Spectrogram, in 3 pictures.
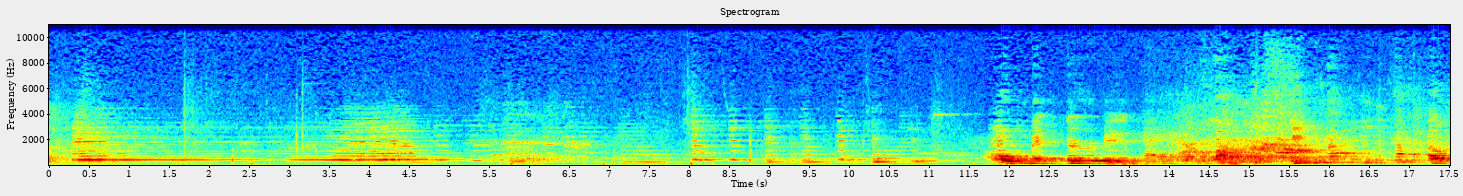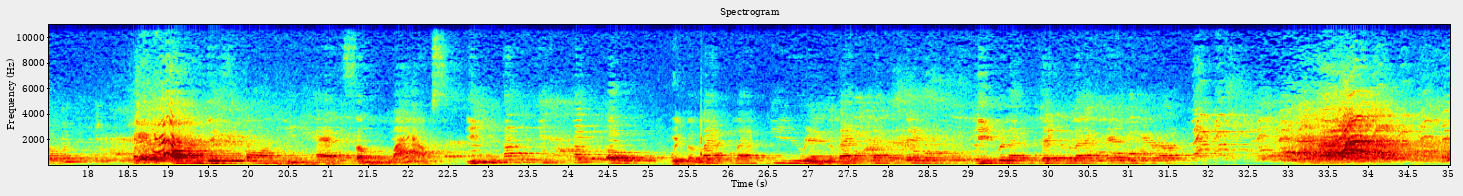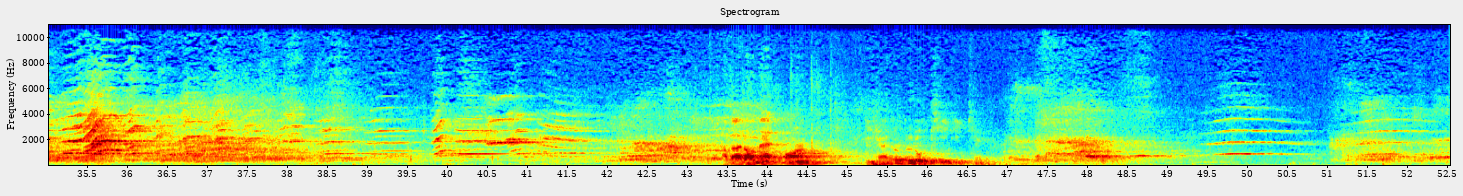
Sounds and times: Violin, fiddle: 0.0 - 44.6, 48.0 - 52.5.

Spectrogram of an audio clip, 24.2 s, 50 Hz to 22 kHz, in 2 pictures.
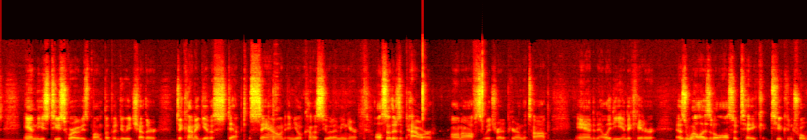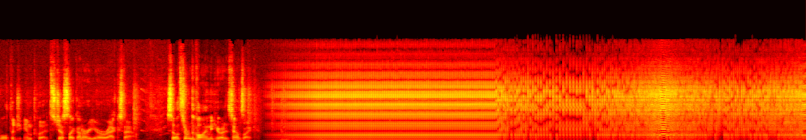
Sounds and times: Speech: 0.0 - 16.0
Effects unit: 16.1 - 24.2.

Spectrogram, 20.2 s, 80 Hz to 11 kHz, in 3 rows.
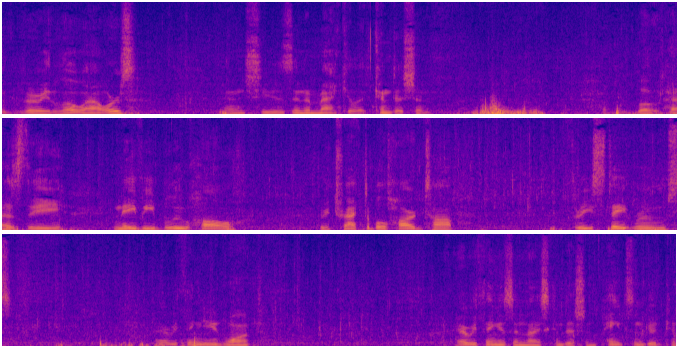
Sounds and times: Speech: 0.0 - 1.4, 2.2 - 4.3, 6.4 - 9.2, 9.9 - 11.3, 12.4 - 13.6, 15.0 - 16.1, 18.0 - 20.2.

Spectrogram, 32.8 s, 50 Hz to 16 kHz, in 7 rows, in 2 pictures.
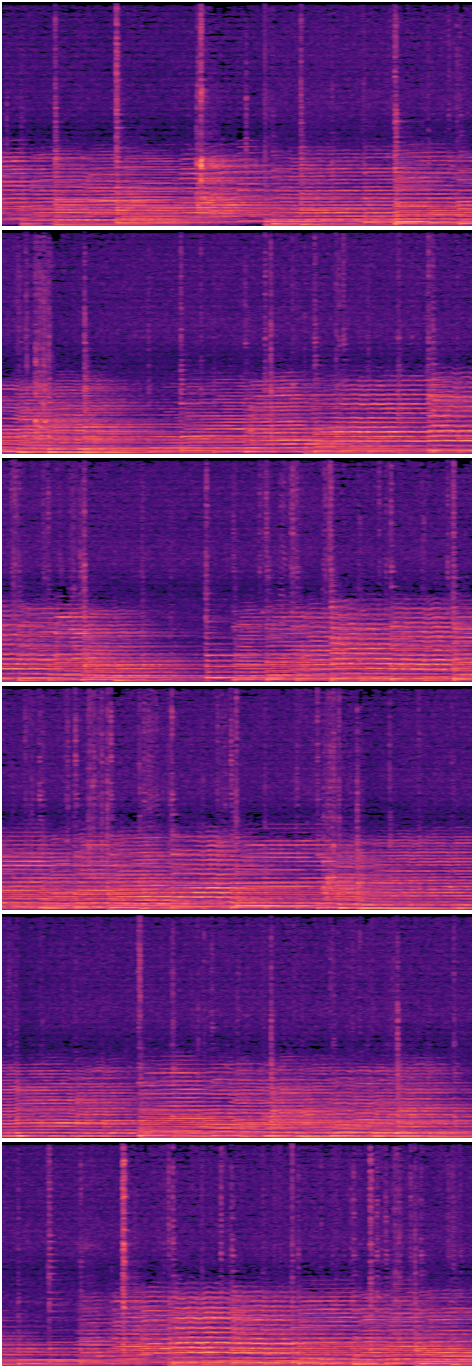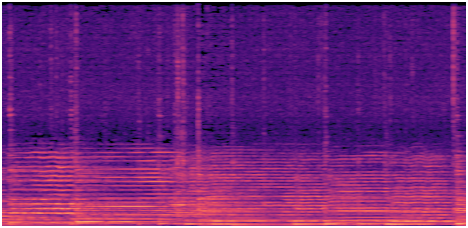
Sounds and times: Music: 0.0 - 32.8.

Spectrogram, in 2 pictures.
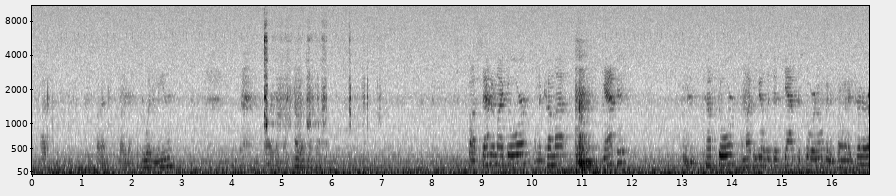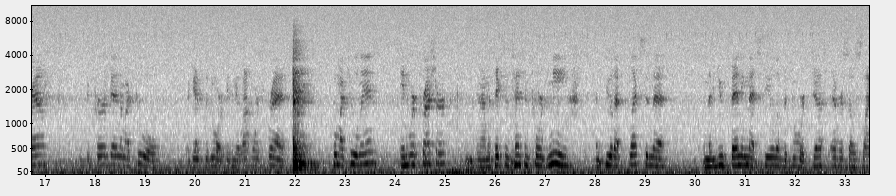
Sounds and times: Speech: 0.2 - 0.4, 1.1 - 2.9, 4.6 - 5.9, 8.7 - 10.8, 11.4 - 11.9, 13.0 - 17.1, 17.7 - 21.9, 22.8 - 29.5, 30.2 - 33.4.

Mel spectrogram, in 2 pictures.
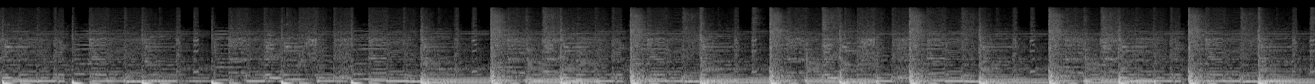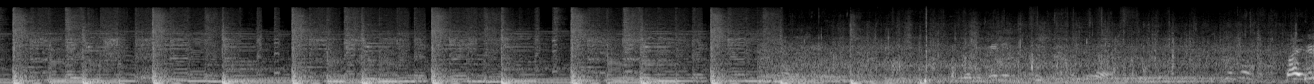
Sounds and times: Music: 0.0 - 25.2
Outside, rural or natural: 18.2 - 26.2
Run: 20.7 - 26.2
Speech: 22.6 - 24.4, 25.4 - 26.2.

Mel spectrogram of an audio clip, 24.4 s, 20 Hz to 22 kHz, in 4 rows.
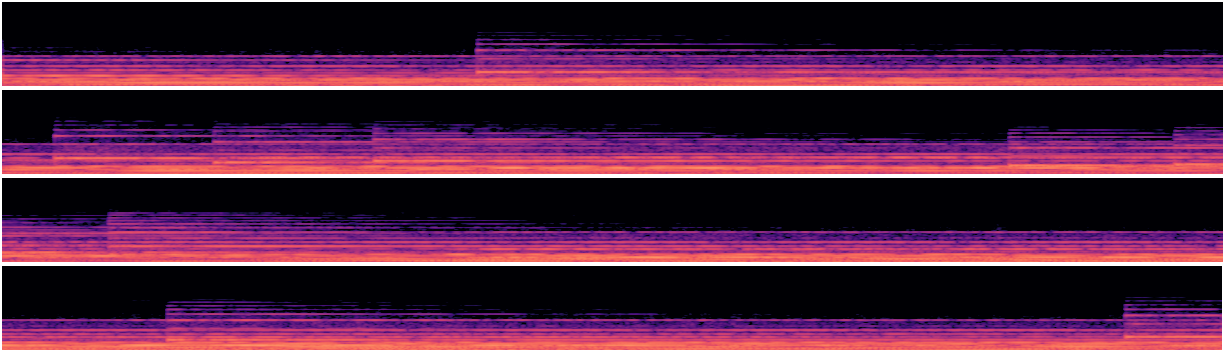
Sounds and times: Ambient music: 0.0 - 24.4
New-age music: 0.0 - 24.4.

